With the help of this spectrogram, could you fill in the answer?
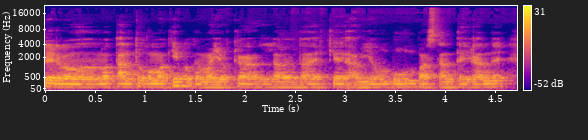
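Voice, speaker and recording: Noticeable noise sits behind the recording. A man speaks fairly slowly in a flat monotone at a fairly low pitch. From Germany. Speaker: business founder. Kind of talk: interview answer.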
